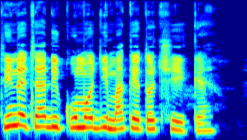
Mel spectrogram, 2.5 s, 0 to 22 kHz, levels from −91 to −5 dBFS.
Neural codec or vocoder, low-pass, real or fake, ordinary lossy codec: none; none; real; none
